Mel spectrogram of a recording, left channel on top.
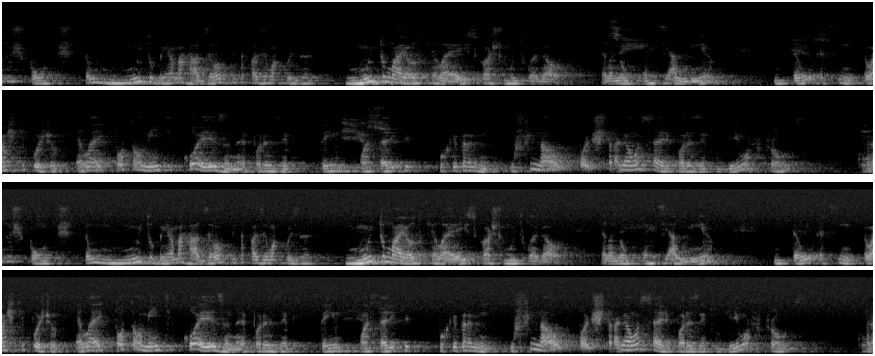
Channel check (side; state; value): right; noise; hiss, 18 dB below the sound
